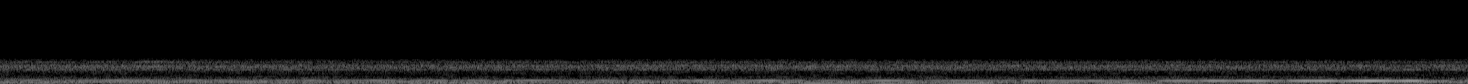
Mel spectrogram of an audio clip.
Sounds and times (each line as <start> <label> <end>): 0.0 drone from the Labadie Energy Center power plant 14.6
0.0 plane 14.6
